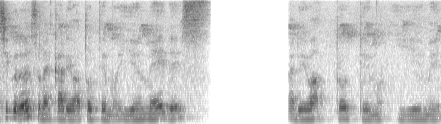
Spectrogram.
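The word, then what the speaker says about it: 有名: Embora esteja escrito yumei, se lê só prolongando, você pronuncia só prolongando o E.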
